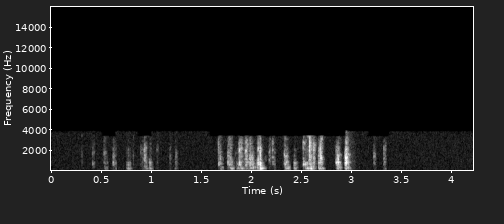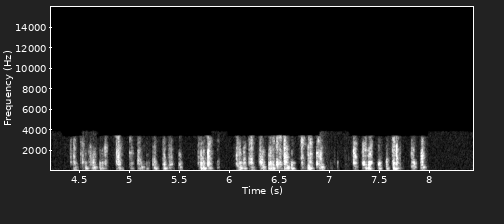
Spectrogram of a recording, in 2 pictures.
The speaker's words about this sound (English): I'm going to try to get a hold of her for just a second. Give me just a second. You might hear clicks on the keyboard here.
